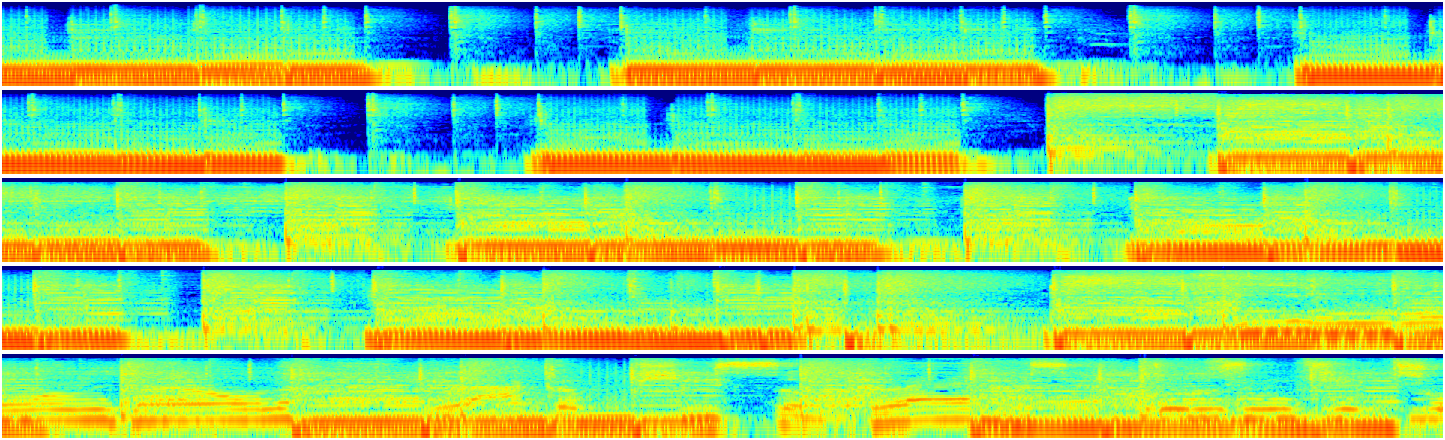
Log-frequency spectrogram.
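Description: A loud, full-band pop rock song plays with punchy drums, a driving bass line and bright guitars, starting sparse before the whole band kicks in with a dense, steady groove.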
